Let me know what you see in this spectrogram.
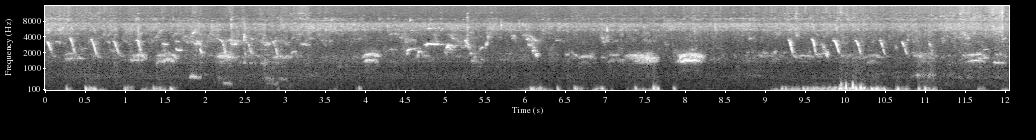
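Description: Faint, quick high chirps and twitters of small birds, coming in dense runs near the start and again around eight seconds in, with low rumbling thumps now and then.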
